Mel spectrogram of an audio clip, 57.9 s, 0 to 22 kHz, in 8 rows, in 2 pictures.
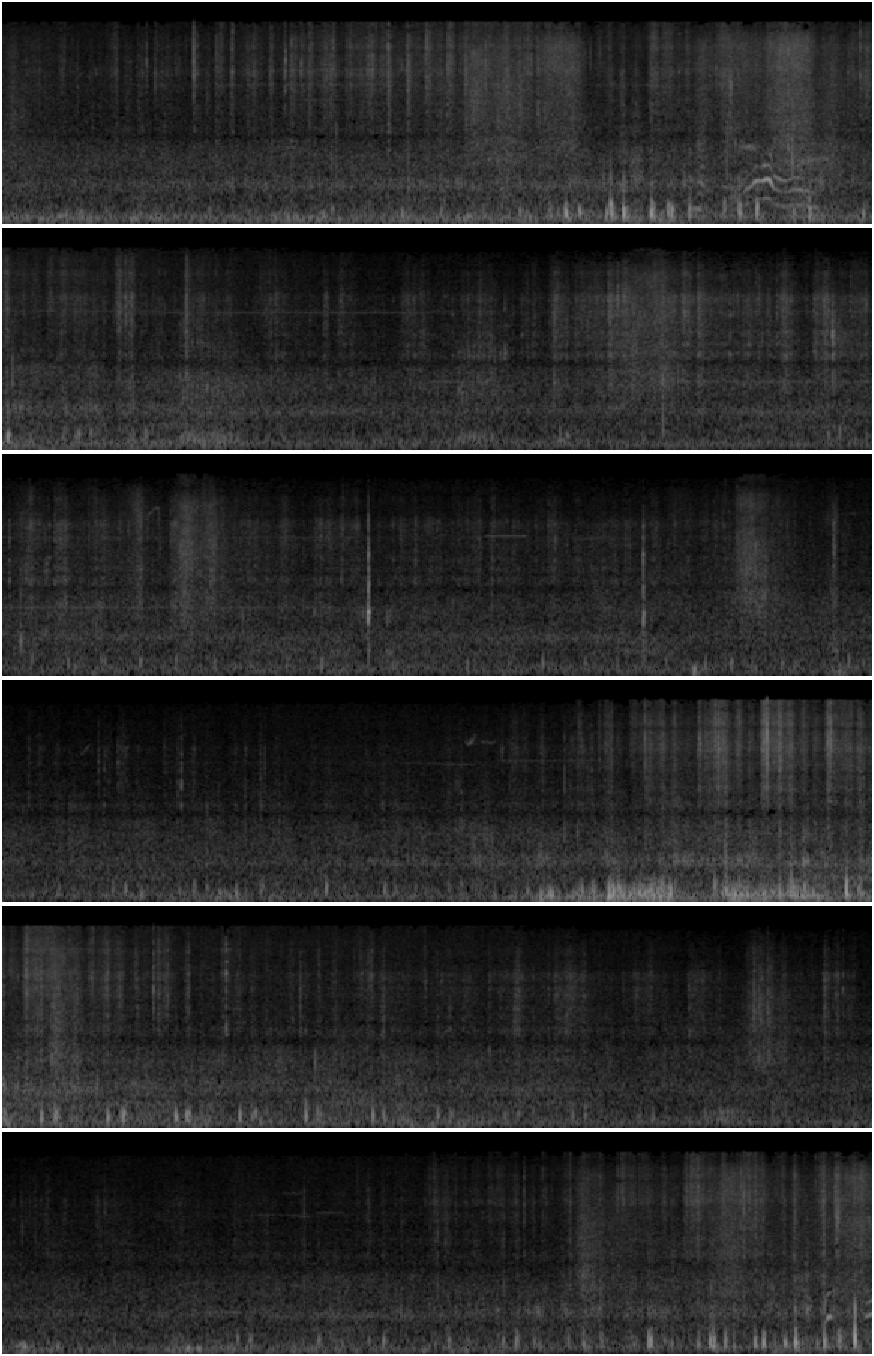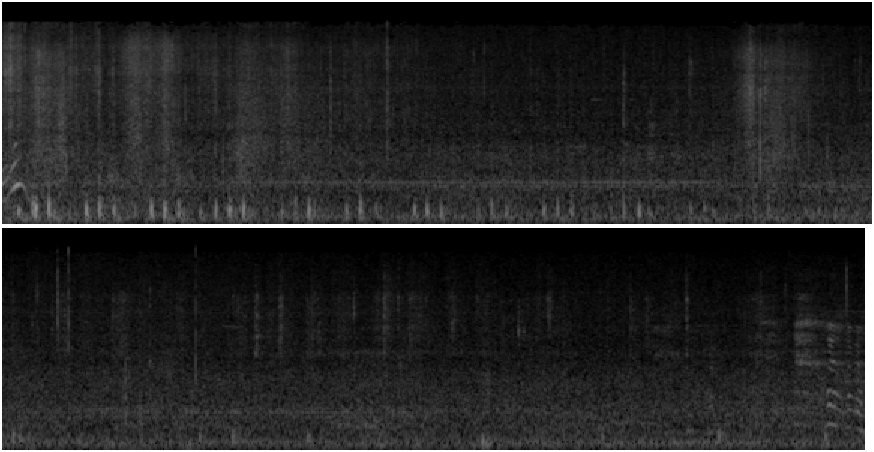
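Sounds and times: horse hoofbeats on grass: 0.0s - 55.1s.

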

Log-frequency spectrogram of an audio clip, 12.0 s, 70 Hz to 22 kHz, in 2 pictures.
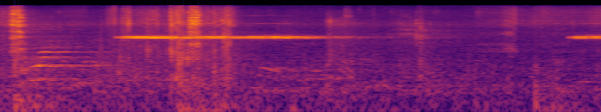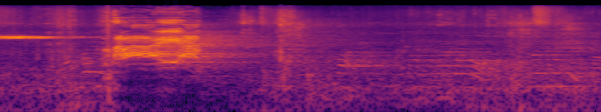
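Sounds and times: loud shout: 7.0s - 8.4s.

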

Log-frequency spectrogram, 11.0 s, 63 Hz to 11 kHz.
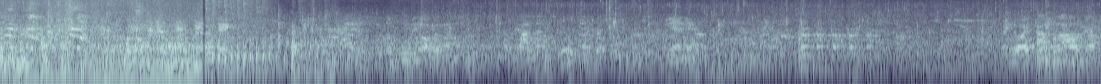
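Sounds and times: water splashing: 0.0s - 11.0s.

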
